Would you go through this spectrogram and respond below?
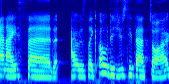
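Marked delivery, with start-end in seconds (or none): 1.5-2.5 put-on dog with New York accent. Retelling a slip after a year in New York: imitating own past New York accent. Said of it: "I've never said dog like that".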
